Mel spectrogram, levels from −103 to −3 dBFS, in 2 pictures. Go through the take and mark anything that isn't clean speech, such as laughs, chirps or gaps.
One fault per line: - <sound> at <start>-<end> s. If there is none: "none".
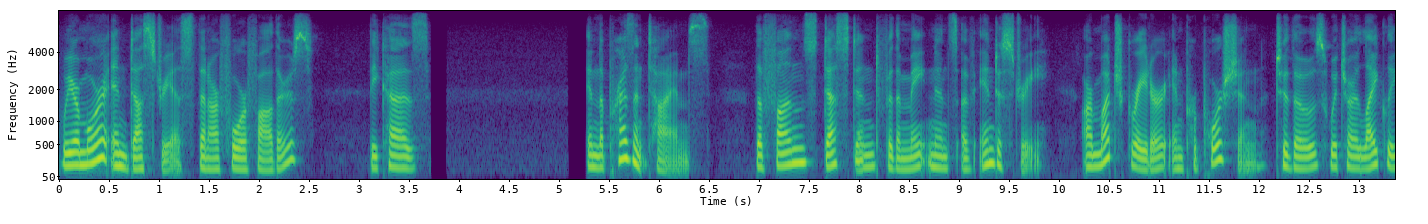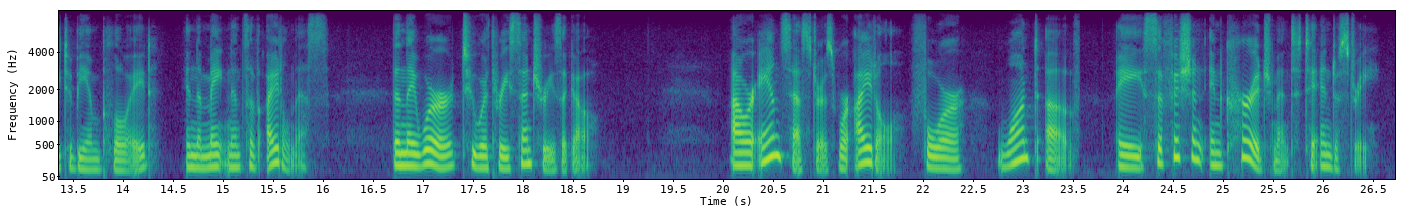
none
